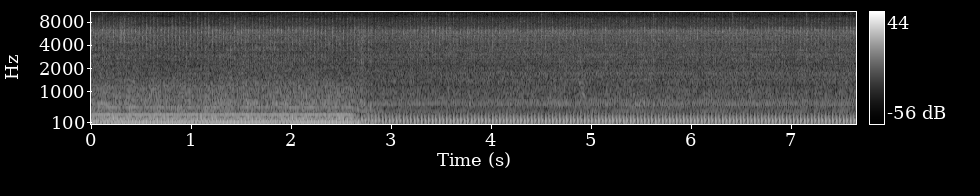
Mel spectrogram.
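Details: Honda 5.5 hp, 21-inch Kaaz Lawnflight Pro mower with roto clutch and power-assisted drive, started on choke with the top cover off. The drive doesn't work but the PTO spins. A steady engine drone settles slightly lower after a few seconds with no misses or knocks; the engine runs fine.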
